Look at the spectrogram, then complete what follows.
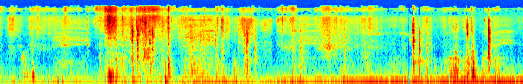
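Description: Soft rustling of toilet paper rolls being handled, with scattered light clicks and taps as spring-loaded roller rods are pushed into the rolls and the rolls are snapped into plastic toilet paper holders. A low steady hum comes in about four seconds in.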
